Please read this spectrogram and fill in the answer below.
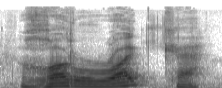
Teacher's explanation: we have two letters that are pronounced with thickness, with tafkhim. Ghain and ra. Gharraka. The kaf does not have tafkhim.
